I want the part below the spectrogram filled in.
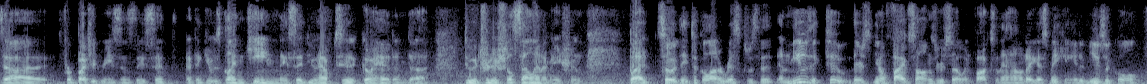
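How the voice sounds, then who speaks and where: A middle-aged actor talking in a casual interview, rambling with many fillers and restarts. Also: male voice, deep voice, brisk. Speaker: actor guest. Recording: dull lo-fi audio with faint hiss.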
